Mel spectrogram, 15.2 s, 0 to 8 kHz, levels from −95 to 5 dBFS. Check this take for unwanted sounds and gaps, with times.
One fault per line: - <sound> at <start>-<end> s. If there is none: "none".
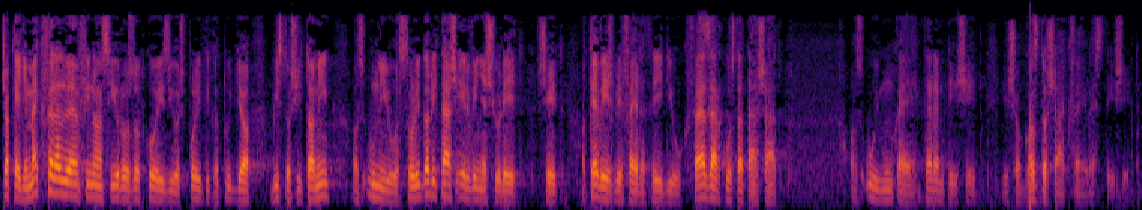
none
